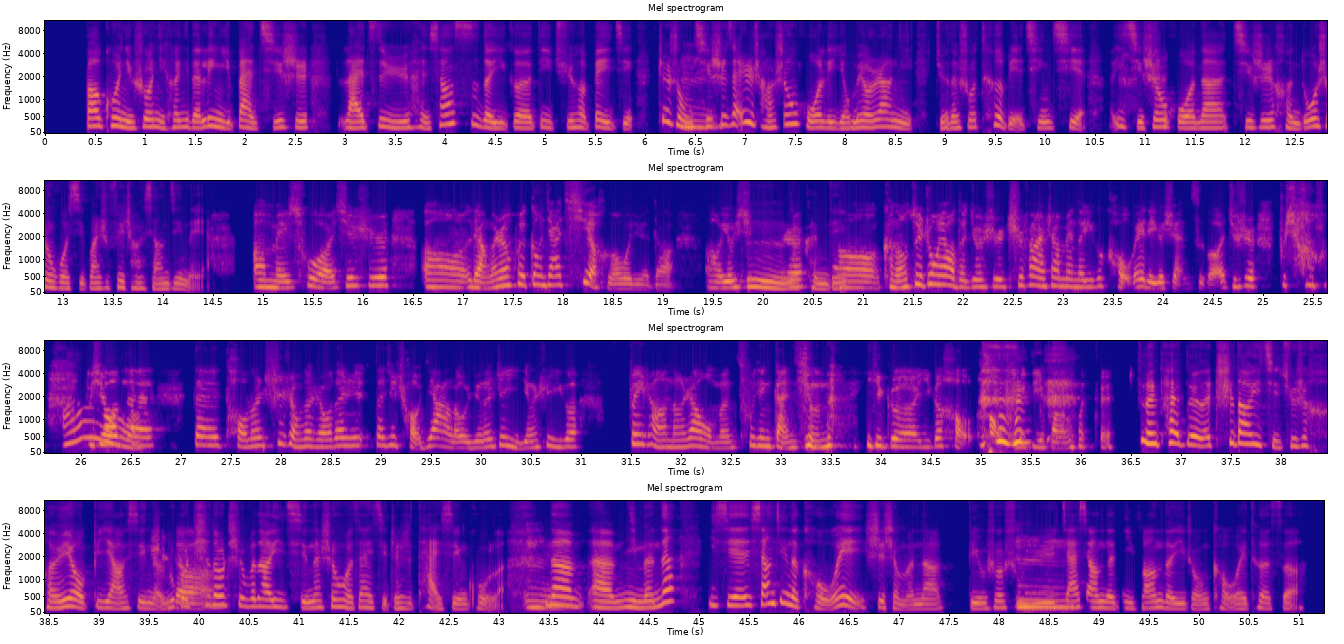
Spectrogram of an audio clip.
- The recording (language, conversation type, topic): Chinese, podcast, 离开家乡后，你是如何保留或调整原本的习俗的？
- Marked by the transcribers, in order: laughing while speaking: "不需要 不需要在 在讨论 … 一个地方了，对"; laugh; laughing while speaking: "对，太对了"; other background noise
